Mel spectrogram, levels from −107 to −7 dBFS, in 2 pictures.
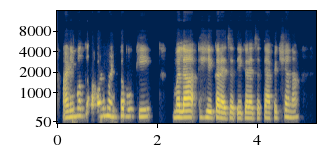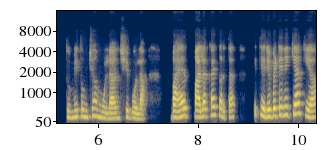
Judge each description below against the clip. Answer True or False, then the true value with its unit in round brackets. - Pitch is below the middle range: False (210 Hz)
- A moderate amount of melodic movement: True (3.4 semitones)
